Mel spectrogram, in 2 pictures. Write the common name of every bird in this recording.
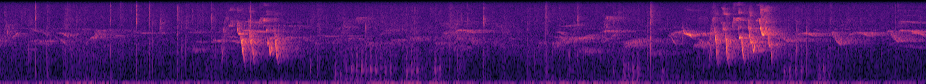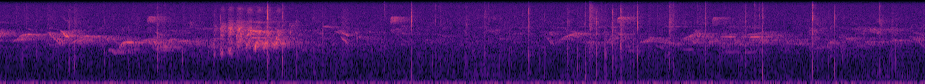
Omao, Chinese Hwamei, Hawaii Amakihi, Iiwi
